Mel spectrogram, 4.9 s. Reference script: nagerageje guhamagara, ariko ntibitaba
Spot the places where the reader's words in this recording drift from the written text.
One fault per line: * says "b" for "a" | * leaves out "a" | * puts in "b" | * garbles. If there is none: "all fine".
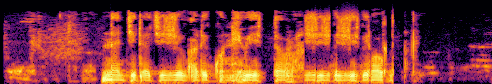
* leaves out "guhamagara"
* garbles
